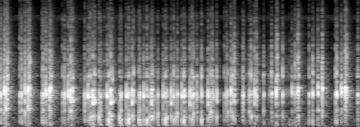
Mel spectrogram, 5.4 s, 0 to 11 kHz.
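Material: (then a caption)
Silicone. Fingertips press and pop the bubbles of a flat rainbow silicone pop-it fidget toy held in the hands, producing a rapid series of about 29 short, hollow pops. Each pop is dry and quick, with a muffled midrange tone around 700 Hz and little low or bright content.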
